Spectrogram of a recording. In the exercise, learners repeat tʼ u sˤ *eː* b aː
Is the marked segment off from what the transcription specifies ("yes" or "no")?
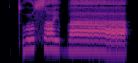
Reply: no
